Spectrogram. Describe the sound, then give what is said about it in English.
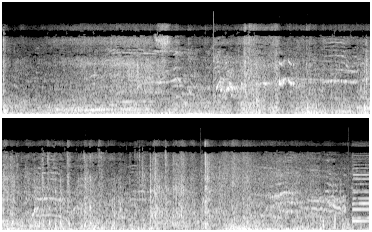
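A stolen tow truck roars and skids as a man tries to drive off, crashing into parked cars with a few sharp bangs, while horns honk and agitated voices shout throughout the loud, chaotic scene. “Here's the moment that he stole the tow truck and tried to drive off while crashing into parked cars.”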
